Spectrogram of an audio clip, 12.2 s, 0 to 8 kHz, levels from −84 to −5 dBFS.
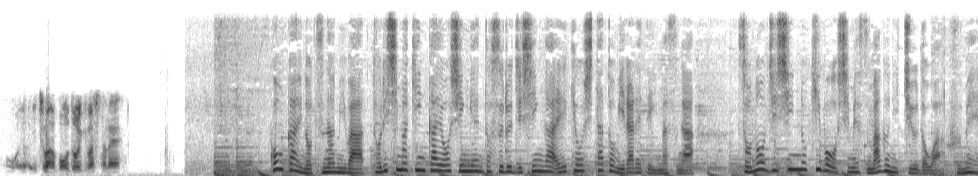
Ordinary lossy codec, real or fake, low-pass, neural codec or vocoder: none; real; 7.2 kHz; none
